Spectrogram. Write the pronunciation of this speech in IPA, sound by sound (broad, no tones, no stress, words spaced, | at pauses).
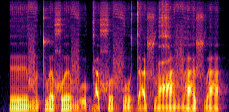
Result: ɘːvə̰tʷəːχʷəː vo̰ɡa̰χʷə fota̰sʷɘʕa vasʷa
